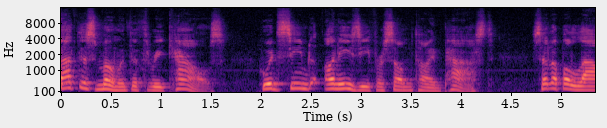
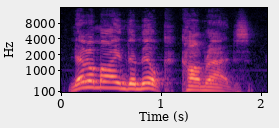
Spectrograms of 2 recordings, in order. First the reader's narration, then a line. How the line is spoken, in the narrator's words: cried Napoleon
